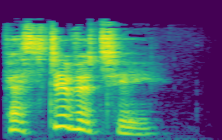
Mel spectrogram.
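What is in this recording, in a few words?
"festivity", British English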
